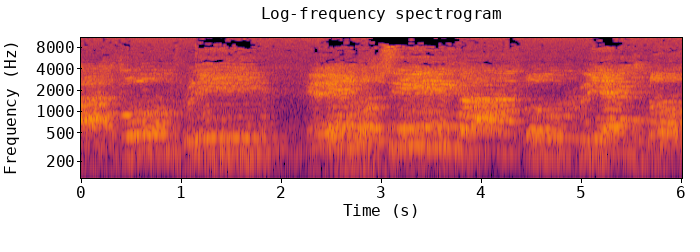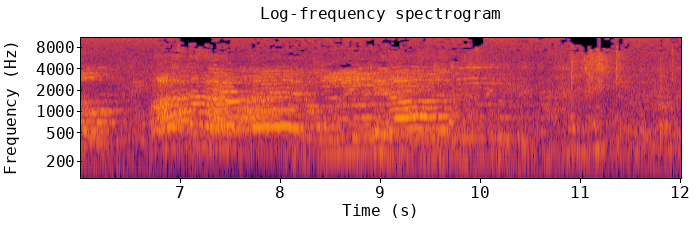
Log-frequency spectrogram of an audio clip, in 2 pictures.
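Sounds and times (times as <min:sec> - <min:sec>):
group singing a hymn: 0:00.0 - 0:10.4.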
